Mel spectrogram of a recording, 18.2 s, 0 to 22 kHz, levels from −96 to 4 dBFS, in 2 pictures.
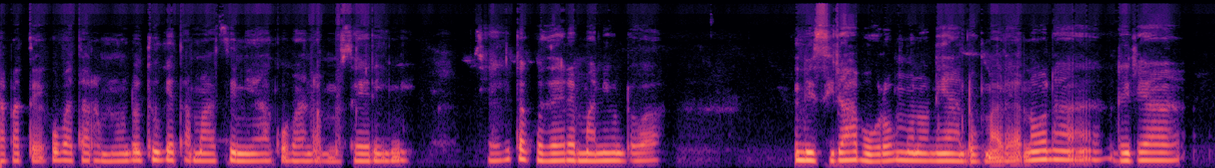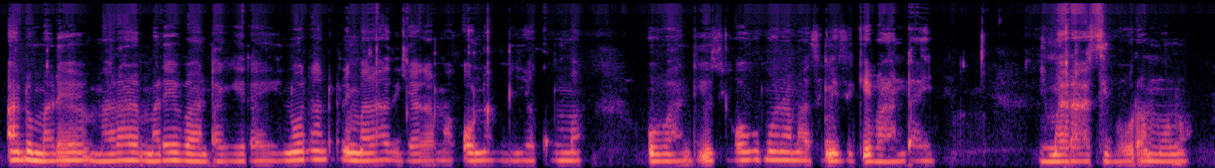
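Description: A speech clip with clock drift between sender and receiver running through it: the sender's clock is about 1% slow, so the receiver keeps padding the audio to avoid running short. Unlike a fixed sample-rate mismatch, which shifts pitch evenly, this shows up as uneven hiccups that all stretch time. Repeated timing corrections occur from 0.12 to 2.49 s, where the sound plays at about 98% speed and gains roughly 50 ms. They recur from 4.96 to 14.65 s, just after "gũtherema nĩ ũndũ wa," at about 99% speed, adding roughly a tenth of a second. Packet-loss dropouts break up the audio at random, whereas these small repeated pieces consistently slow the tempo.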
